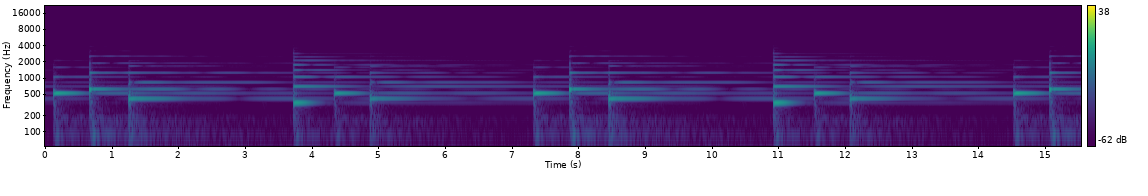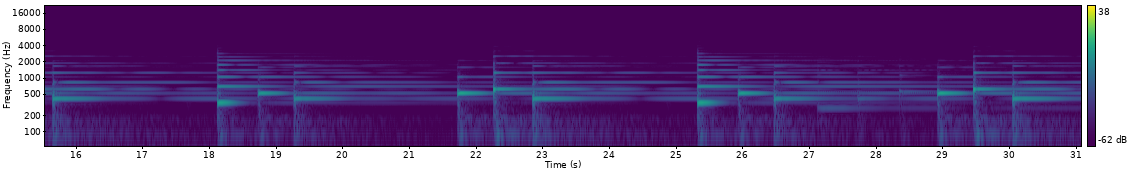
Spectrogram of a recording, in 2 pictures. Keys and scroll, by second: 1.3 s, 5.4 s, 9.3 ctrl+r, 12.1 s, 18.1 3, 19.7 i, 24.8 s, 25.2 0, 29.7 Delete.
